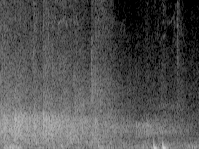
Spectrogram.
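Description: A crowd applauds steadily, a dense wash of many hands clapping at even loudness, with a couple of sharper, louder claps standing out near the end.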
